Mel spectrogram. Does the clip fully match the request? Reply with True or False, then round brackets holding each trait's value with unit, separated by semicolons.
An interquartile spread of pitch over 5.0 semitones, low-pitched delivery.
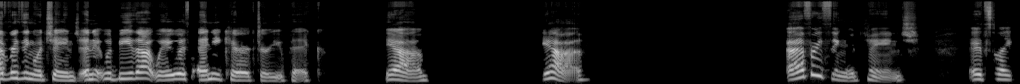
False (5.4 semitones; 225 Hz)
